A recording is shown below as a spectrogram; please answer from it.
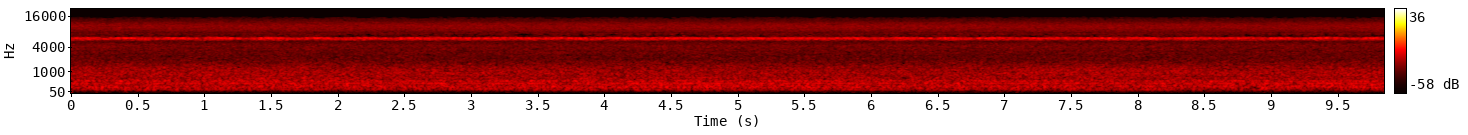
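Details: Cicada heard in a back yard in Florida during a winter night, giving one continuous thin, shrill note that holds steady throughout above a broad wash of hissing noise.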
